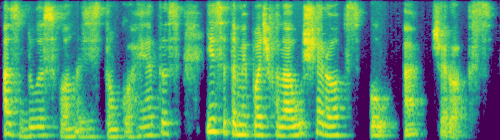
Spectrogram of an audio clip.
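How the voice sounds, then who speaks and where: Woman grammar teacher, gravelly and mellow, patient explainer checking in with students; slightly lo-fi recording. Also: on the low side, normal speed. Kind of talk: recorded lesson solving exam questions.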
